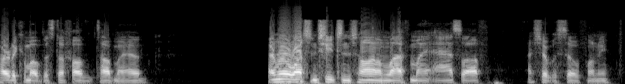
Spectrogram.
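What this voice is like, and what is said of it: Usual voice. Nothing is said of it.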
